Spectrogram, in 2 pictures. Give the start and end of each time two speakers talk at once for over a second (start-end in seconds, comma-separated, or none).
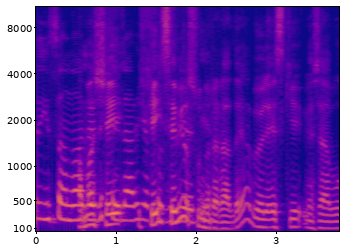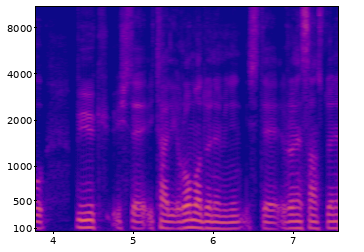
0.5-2.2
